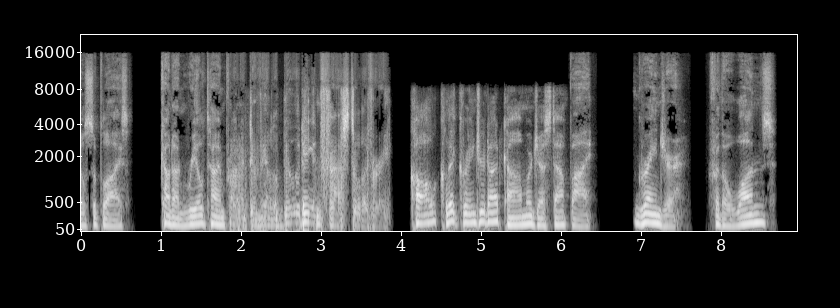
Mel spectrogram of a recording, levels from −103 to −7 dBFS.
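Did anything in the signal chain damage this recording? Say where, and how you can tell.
Yes. Just after "on real time", from 1.88 to 6.16 s, a call bitrate drop hits the codec. The bandwidth shrinks from 20 kHz to 8 kHz and the sound turns coarse and watery, worst for 3.25 s, which fits 64 kbps falling to 12 kbps. Unlike packet loss, nothing drops out.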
